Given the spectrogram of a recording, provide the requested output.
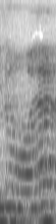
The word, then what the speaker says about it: Nòe: Il progetto si chiama Noe come me, su Instagram mi trovate come Noe Music, su Spotify Noe, l'accento è sulla O.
